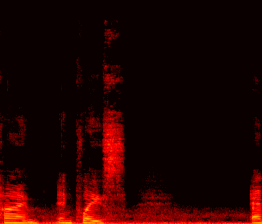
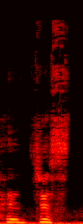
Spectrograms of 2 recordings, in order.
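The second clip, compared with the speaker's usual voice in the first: ordinary delivery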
